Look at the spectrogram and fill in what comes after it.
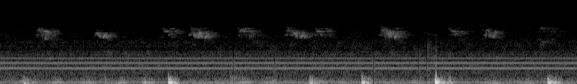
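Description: Small birds chirping again and again in the background, over a steady electrical hum of several fixed tones. Irregular low thuds come every second or so, the loudest about a second and a half and four seconds in.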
